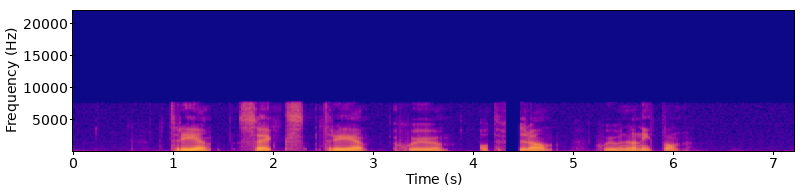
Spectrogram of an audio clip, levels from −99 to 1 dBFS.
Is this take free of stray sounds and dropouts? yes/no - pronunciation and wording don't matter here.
no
